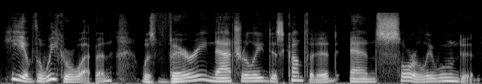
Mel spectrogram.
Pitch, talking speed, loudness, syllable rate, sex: 150 Hz, 150 wpm, -17 LUFS, 5.5 syllables/s, male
